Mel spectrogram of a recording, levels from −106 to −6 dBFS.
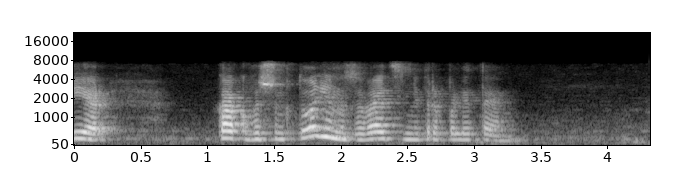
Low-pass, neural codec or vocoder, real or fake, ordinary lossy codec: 7.2 kHz; none; real; Opus, 32 kbps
